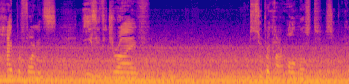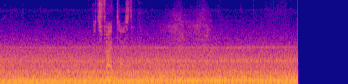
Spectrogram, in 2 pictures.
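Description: A car engine hums steadily inside the cabin.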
